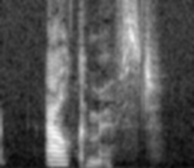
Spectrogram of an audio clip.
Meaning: 1. One who practices alchemy 2. One who blends material or substances in the nature or supposed nature of alchemy
- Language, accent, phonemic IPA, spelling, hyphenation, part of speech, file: English, US, /ˈæl.kə.mɪst/, alchemist, al‧che‧mist, noun, En-us-alchemist.ogg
